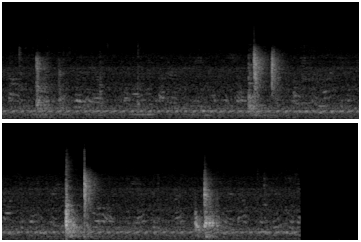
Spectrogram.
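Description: Pool balls clicking on a billiard table: a sharp pair of clicks about two-thirds of the way through, typical of a cue tip striking the cue ball and the cue ball hitting an object ball, with single clicks before and after. A steady low hum runs underneath, and the sound cuts off just before the end.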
